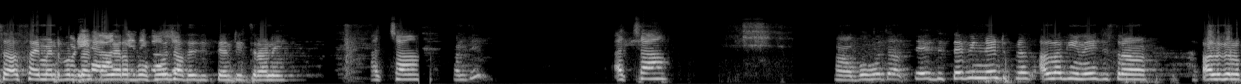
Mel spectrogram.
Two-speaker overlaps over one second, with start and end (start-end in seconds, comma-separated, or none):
0.6-2.0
